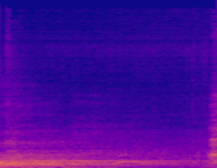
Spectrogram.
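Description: Soft background music under a pause in the talk: a few notes held as a steady chord, slowly fading, with the tail of the man's voice echoing in the hall at the start.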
